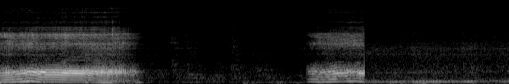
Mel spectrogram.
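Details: ASMR recording of a sleeping man (boyfriend) snoring, with rain in the background: two buzzing, fluttery snores with a quiet pause between, over soft background noise; snoring.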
